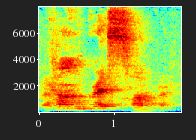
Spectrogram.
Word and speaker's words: Congress: is this is another combination of two letters Congress Congress and because there's two s's here you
